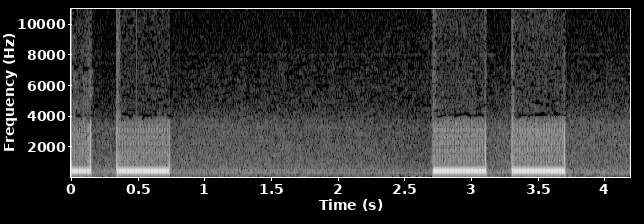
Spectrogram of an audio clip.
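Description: A telephone rings for a call to an office, a loud electronic tone in two double rings: two short bursts, a long pause, then two more.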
